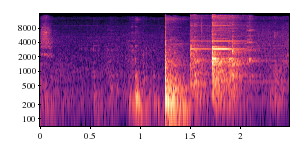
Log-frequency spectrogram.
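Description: Heavy forged iron brake-rigging parts clanking against each other as they are picked up and handled: a loud clank a little over a second in, then a second one, each followed by a metallic ring.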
